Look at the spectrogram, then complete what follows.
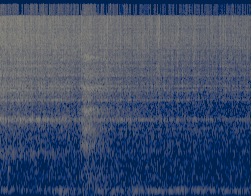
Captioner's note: liquid fizzing; Ellie sighing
